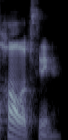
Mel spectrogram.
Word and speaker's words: Holofcener: With a screenplay by Nicole Holofcener, Ben Affleck, and Matt Damon.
